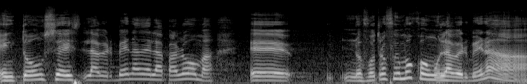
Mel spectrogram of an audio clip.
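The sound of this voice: With vocal fry, a woman speaks at a medium pitch and ordinary pitch variation. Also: fairly slow pace.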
